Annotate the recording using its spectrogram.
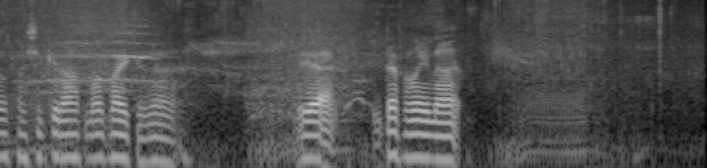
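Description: A motorcycle engine revs up and down.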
